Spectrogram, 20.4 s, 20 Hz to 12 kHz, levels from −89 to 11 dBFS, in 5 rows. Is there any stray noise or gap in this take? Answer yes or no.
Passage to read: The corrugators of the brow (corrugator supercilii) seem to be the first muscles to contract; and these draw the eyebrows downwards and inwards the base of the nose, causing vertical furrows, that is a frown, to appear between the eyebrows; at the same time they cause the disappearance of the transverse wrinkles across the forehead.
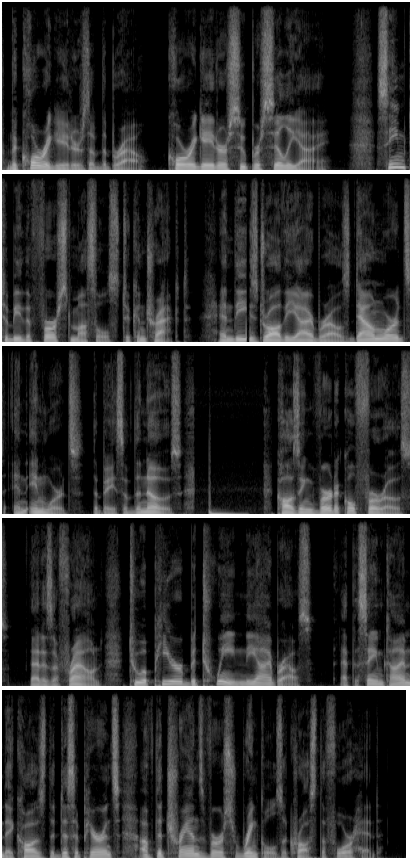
yes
